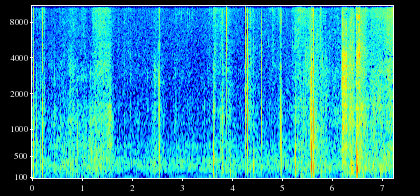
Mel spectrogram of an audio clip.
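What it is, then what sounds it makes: Gel bead eye mask, tapped and scratched. Long nails of both hands tap and scratch a panda-face eye mask made of clear plastic filled with gel beads, lying flat on a wooden table. Sharp, bright clicks and crinkly plastic scratches come in scattered bursts over quiet pauses. A longer rustling scrape builds toward the end, topped by one louder tap.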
